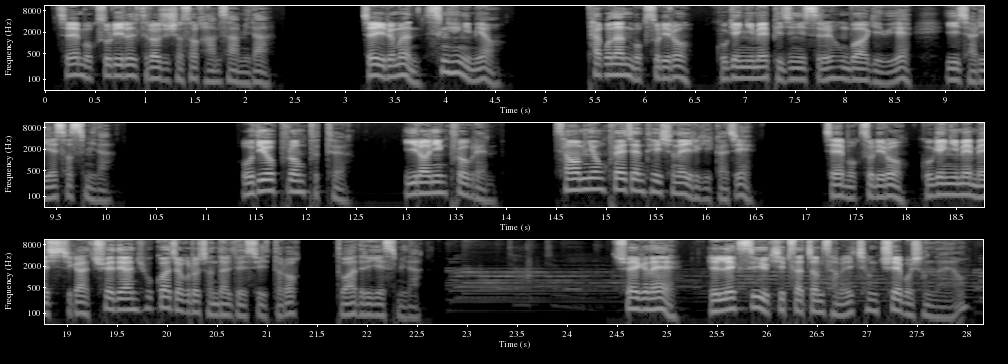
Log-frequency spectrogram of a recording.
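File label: male, Korean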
